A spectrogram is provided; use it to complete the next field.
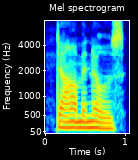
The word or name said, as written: dominoes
